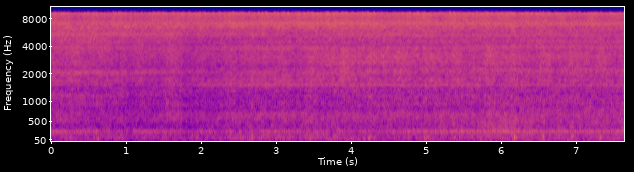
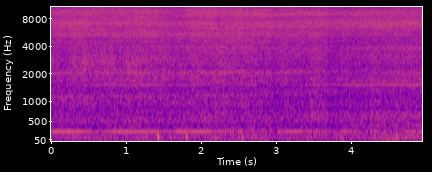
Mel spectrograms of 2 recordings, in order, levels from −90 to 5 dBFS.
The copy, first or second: first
